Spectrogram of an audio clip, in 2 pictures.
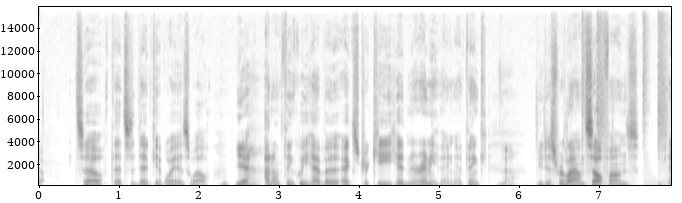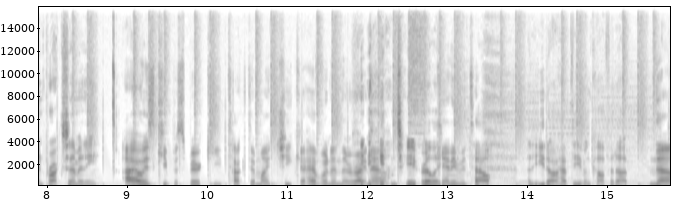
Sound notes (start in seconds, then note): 6.8 synth music; 11.7 laughs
